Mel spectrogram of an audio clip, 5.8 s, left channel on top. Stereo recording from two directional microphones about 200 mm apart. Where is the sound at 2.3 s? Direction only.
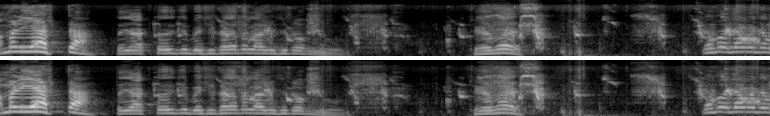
15° right (ahead or behind).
